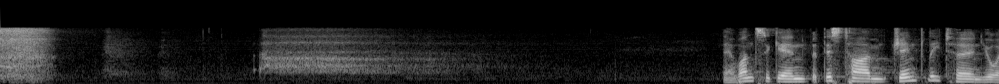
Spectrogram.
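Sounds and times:
deep inhale through the nose: 0.0s - 0.6s, 2.6s - 5.2s
soft steady hiss: 0.0s - 9.9s
speech: 7.2s - 9.9s.

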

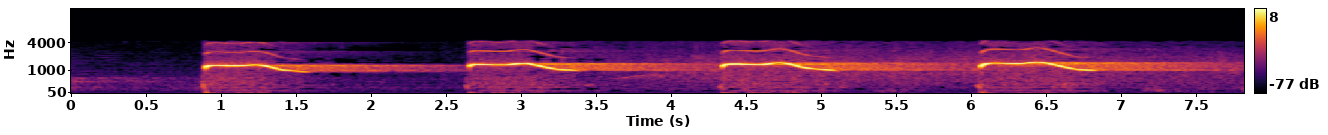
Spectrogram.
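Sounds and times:
Asian koel calling: 0.9s - 7.6s.

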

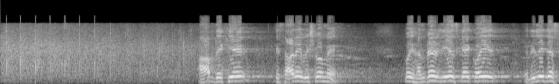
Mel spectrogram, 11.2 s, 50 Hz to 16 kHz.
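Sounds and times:
crowd applauding with many hands clapping: 0.0s - 5.0s
speech: 4.0s - 6.8s, 8.1s - 11.1s.

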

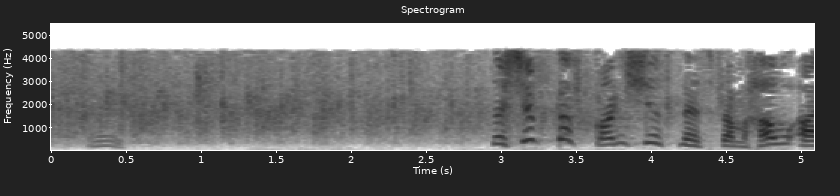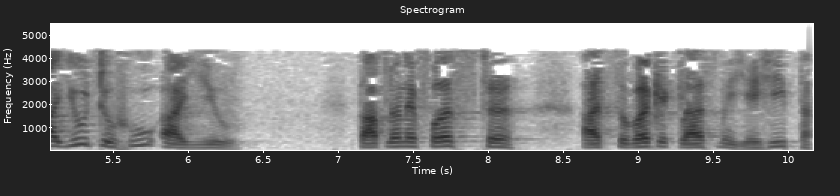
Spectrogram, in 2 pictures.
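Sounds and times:
audience clapping in a self-empowerment class: 0.0s - 4.7s
speech: 0.3s - 0.7s, 3.0s - 6.4s, 7.2s - 10.1s.

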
